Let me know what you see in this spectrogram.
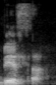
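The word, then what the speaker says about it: Becher: এর মত শোনা যায় যেমন এখানে আছে বেচা ঠিক আছে বেচা এই লাস্টে আপনার আরটা কিন্তু মানে উচ্চারণ হচ্ছে না যদিও আপনার লেখার ক্ষেত্রে আপনার এই ইয়ার দিয়ে লিখতে হবে উচ্চারণ করার ক্ষেত্রে এটা হবে বেচা এরপরে আছে হচ্ছে আপনার ফাটা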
